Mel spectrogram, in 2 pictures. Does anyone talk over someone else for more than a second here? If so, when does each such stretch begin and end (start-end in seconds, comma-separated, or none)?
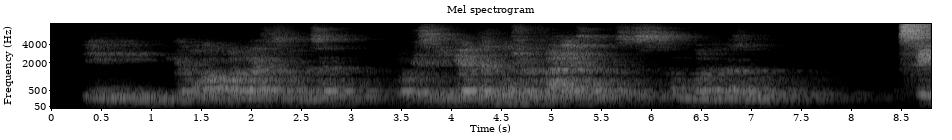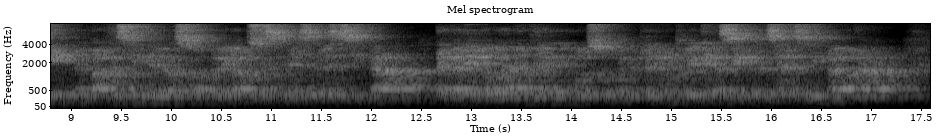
none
